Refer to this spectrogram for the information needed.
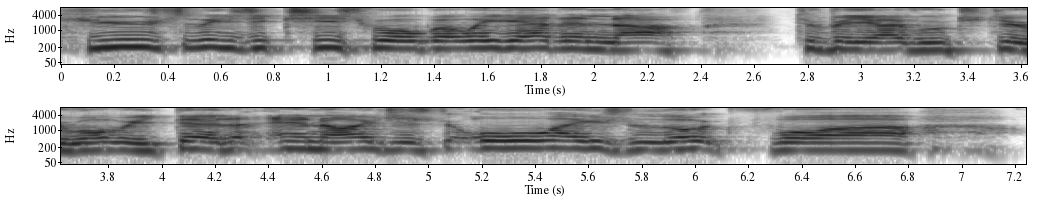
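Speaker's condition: Cerebral palsy; improves with physical and voice workouts, drinks spill when out in public

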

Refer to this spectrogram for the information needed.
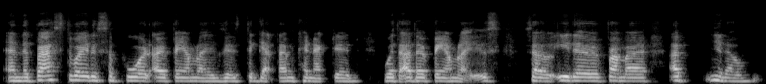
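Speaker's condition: Hearing loss with cochlear implant; lifelong hearing loss

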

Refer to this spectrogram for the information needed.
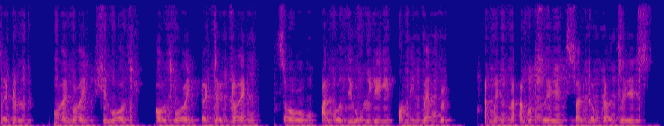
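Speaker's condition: Laryngectomy for vocal cord cancer, stage 4 vocal cord cancer; speaks with electrolarynx; hoarse then whispering

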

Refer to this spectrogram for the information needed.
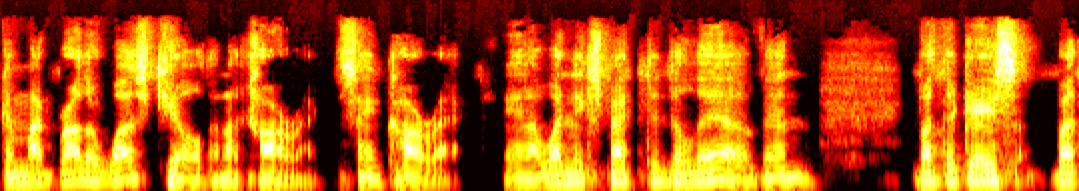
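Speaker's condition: Cleft palate; congenital cleft palate

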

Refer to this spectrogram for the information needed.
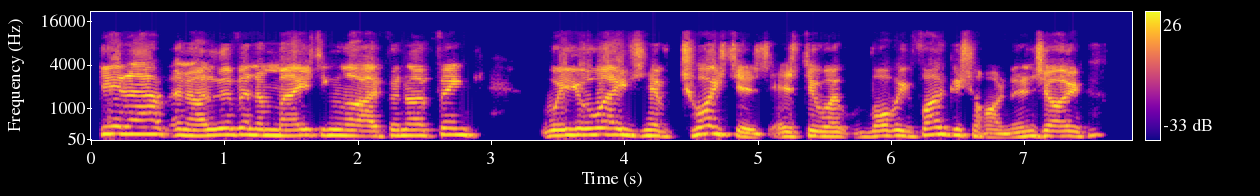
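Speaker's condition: Cerebral palsy; still speaks on stage regularly

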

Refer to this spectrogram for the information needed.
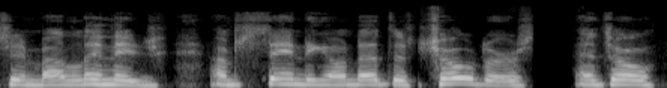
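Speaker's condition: ALS; estimated little over a year to live

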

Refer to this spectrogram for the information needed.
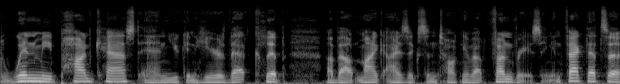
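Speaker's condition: No condition

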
